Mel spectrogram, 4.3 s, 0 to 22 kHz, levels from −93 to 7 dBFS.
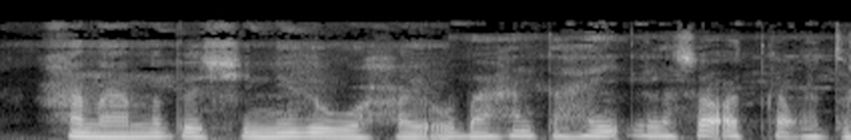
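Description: From the start to 2.24 s, the speech plays at the wrong speed. It runs at 0.814 times its proper rate, so speed and pitch both drop together. The pitch sits roughly four semitones low, and the delivery sounds deep and dragged. The likely cause is a section fitted to the wrong clock during editing or playback. Normal speed returns at 2.24 s, just before "u baahan tahay la".

MP3 compression damage runs through the whole clip, and it is plainly audible. Nothing is present above 11.2 kHz, which fits the fixed treble cut an encoder applies. The sound points to a low bitrate, which fits about 48 kbps. Weak frequency lines drop in and out between frames. That gives a watery, swirly texture, with metallic chirps on s sounds and smeared attacks. Likely cause: heavy MP3 encoding.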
